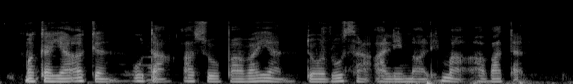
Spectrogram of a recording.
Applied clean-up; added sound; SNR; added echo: none; Bicycle; 15 dB; none.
